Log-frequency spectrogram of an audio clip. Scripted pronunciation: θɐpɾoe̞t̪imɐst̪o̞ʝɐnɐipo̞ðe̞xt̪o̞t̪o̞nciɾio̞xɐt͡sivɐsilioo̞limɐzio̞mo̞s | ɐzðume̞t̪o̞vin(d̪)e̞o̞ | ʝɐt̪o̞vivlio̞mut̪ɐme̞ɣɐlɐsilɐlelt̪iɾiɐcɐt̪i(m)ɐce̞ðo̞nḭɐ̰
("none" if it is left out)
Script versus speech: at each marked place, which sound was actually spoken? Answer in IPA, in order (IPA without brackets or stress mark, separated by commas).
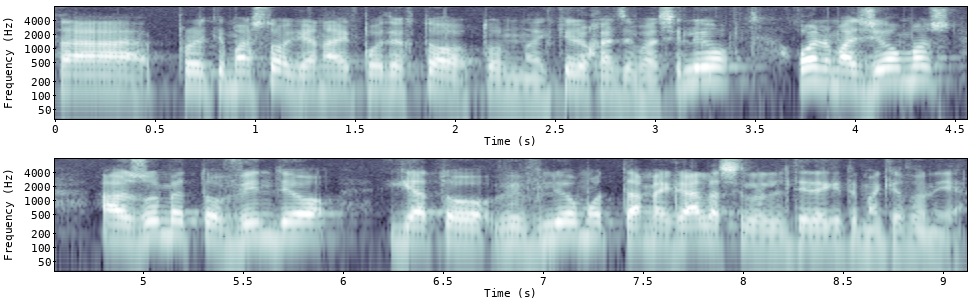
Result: d̪, m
